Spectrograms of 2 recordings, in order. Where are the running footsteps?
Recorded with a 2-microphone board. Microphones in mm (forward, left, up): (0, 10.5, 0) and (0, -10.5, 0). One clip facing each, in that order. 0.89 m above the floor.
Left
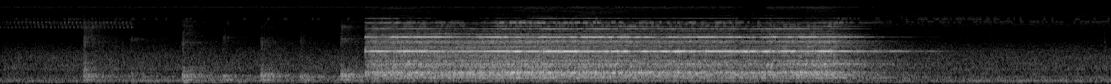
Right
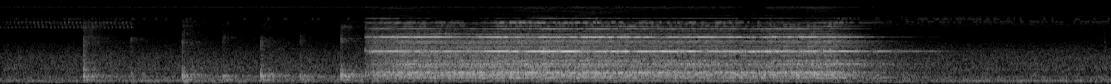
70° right (ahead or behind), 2.5 m; by 3.5 s 80° right, 4.5 m.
